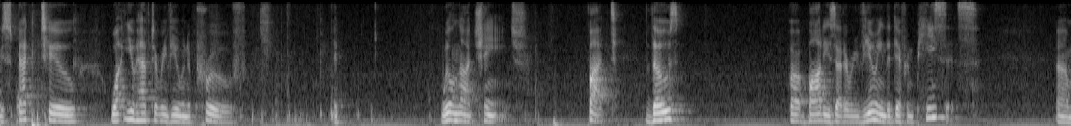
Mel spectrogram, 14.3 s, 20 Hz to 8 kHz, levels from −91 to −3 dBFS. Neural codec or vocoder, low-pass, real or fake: none; 7.2 kHz; real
